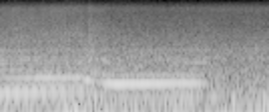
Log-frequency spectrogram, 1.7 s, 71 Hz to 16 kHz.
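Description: A Porsche 911 Carrera 4S engine revs hard under acceleration on an open road, a loud, steady drone whose pitch climbs and then steps to a new gear, continuous and close throughout.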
